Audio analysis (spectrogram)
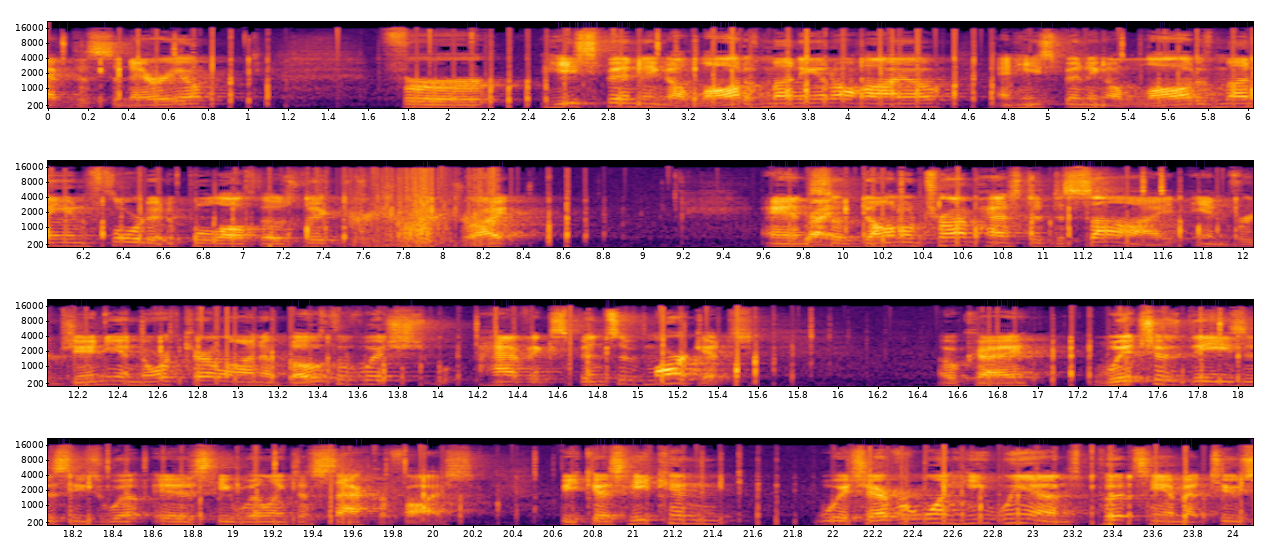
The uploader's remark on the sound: Once again messed up during recording and did not notice a problematic audio flaw in the recording that is resent in the majority of the episode (a constant popping sound).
